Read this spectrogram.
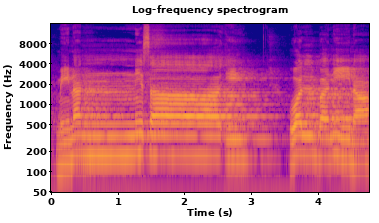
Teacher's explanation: یا سے پہلے زیر ہے تو اسے 1 الف کے برابر کھینچ کر پڑھا جائے گا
